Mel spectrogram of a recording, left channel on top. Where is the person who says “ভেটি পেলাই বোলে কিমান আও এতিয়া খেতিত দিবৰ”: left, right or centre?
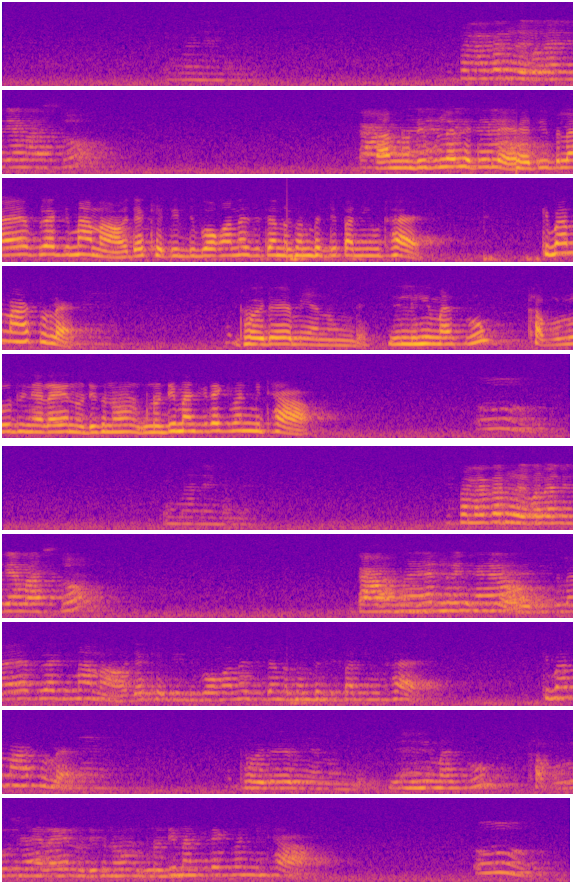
Left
